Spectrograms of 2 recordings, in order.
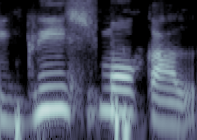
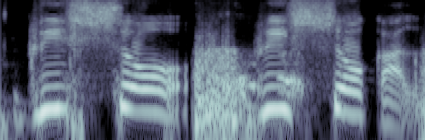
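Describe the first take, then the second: First: গ্রীষ্মকাল with a plain s sound, grismokal; গ্রীষ্মকাল said as grismokal, the wrong way; wrong pronunciation. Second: গ্রীষ্মকাল with the sh sound, grishokal, a little louder; correct pronunciation. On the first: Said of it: "গ্রীষ্ম বলবো না". (ভুল উচ্চারণে গ্রীষ্মকাল, স দিয়ে) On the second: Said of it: "স এর মতো উচ্চারণ হবে". (গ্রীষ্মকাল শ-এর মতো উচ্চারণে, জোরে) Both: Shown as a demonstration.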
